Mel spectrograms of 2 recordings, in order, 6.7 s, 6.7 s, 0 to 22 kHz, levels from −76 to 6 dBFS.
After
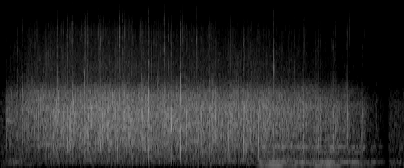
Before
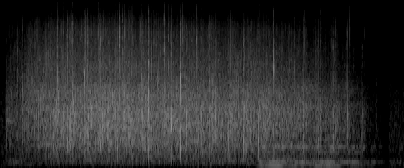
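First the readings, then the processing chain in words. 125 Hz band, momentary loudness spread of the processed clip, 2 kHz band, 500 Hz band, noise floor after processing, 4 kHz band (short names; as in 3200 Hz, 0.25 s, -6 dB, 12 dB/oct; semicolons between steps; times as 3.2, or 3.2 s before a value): +2.5 dB, 9 LU, +2.5 dB, +2.0 dB, -55 dBFS, -7.5 dB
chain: resonant high shelf 2500 Hz -8 dB, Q 1.5; in parallel at -2 dB: compressor, threshold -42 dBFS, peak gain reduction 17.5 dB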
